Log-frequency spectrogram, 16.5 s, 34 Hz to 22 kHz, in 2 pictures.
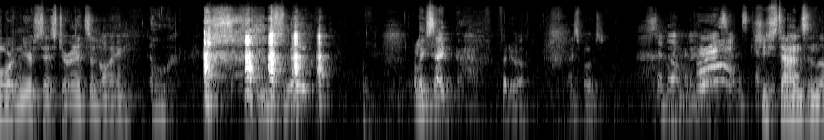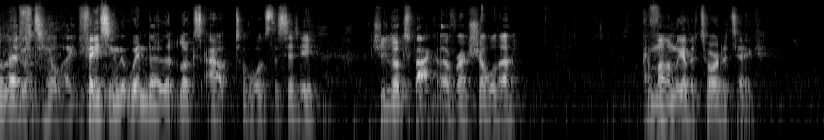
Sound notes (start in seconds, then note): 2.0 laughing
